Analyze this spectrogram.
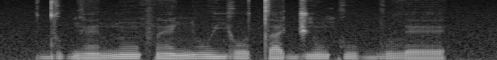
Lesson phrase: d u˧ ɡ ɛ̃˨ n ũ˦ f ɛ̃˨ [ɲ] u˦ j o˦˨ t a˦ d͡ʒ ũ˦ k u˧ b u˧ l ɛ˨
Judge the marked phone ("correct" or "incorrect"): correct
